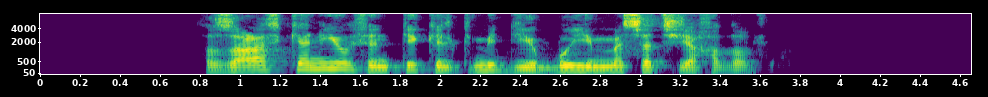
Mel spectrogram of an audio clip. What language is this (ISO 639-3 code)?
kab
